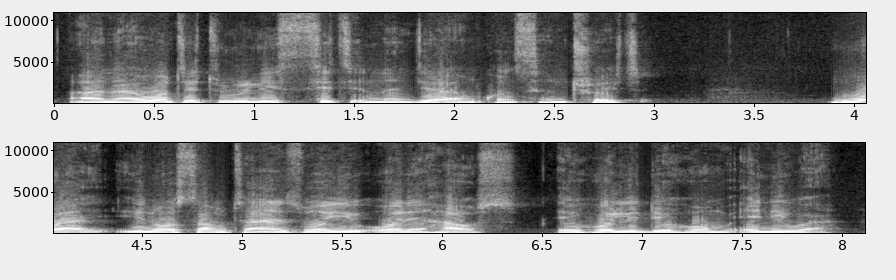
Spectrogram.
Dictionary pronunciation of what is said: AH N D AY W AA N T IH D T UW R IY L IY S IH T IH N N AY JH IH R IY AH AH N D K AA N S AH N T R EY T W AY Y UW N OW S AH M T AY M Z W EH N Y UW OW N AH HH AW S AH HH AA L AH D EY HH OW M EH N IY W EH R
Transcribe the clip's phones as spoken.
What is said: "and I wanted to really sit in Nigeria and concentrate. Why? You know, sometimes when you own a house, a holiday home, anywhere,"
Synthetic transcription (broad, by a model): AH N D AY W AA N T IH D T UW R IY L IY S IH T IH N N AY JH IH R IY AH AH N K AA N S AH N T R EY T W AY Y UW N OW S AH M T AY M S W EH N Y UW OW N AH HH AW S AH HH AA L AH D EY HH OW M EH N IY W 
